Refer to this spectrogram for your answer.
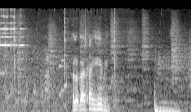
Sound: bell ringing

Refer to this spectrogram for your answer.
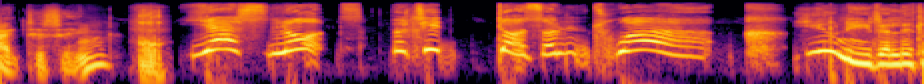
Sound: snorts

